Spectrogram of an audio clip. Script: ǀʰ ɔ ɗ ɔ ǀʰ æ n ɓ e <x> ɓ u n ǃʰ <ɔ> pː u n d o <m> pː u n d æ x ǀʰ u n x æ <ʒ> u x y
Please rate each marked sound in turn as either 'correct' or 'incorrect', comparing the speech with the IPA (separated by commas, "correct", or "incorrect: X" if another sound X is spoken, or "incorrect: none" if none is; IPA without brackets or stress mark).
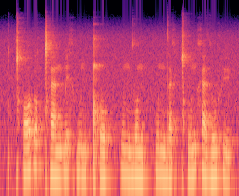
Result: correct, incorrect: o, incorrect: n, incorrect: z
